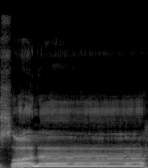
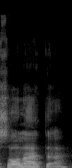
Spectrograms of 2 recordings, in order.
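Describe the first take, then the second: First: The word ends with a long held 'ah'. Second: The word ends with a full 'ta' syllable. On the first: The reader stops at this word. "dia berubah menjadi salah, empat ketukan" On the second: The reading continues without stopping. "yang tadinya salata"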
